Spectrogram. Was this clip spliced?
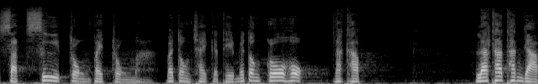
yes; 2 cuts; at 1.6 s, 3.3 s

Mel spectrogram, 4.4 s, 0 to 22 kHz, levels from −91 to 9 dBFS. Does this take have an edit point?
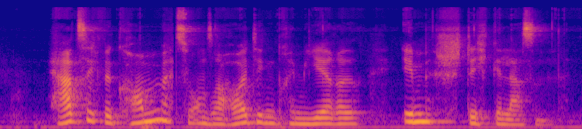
yes; 1 cut; at 1.3 s

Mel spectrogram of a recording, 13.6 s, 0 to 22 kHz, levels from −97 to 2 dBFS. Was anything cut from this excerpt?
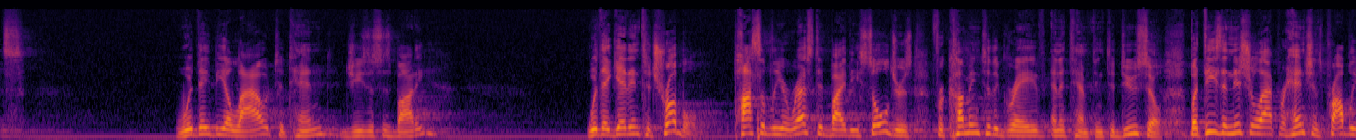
no; 0 cuts

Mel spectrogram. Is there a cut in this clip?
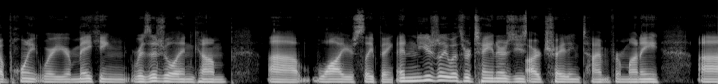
yes; 2 cuts; at 3.9 s, 5.3 s

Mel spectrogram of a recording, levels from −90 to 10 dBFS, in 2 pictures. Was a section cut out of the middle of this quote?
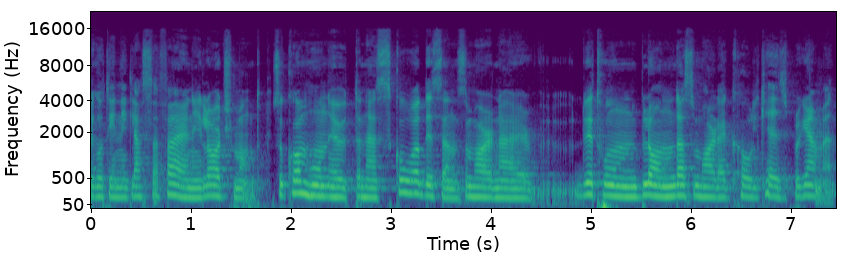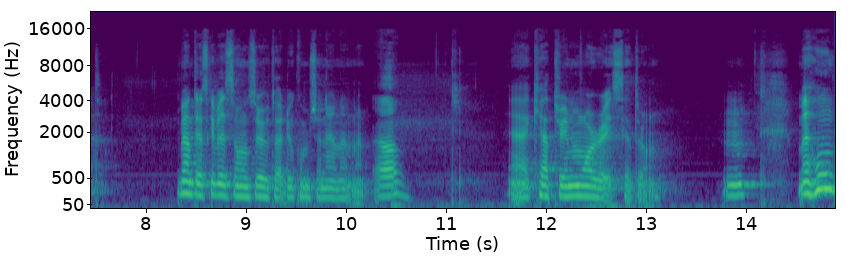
yes; 1 cut; at 1.8 s

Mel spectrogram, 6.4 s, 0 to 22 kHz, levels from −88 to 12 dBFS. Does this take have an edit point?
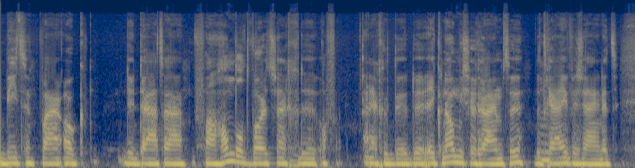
yes; 1 cut; at 3.0 s

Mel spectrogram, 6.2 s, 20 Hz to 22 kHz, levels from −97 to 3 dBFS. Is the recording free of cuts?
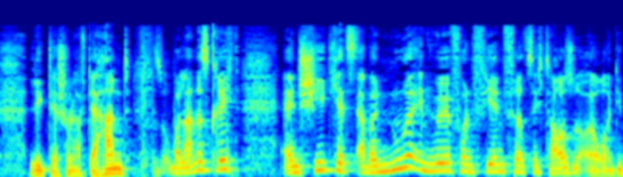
no; 2 cuts; at 1.5 s, 3.6 s

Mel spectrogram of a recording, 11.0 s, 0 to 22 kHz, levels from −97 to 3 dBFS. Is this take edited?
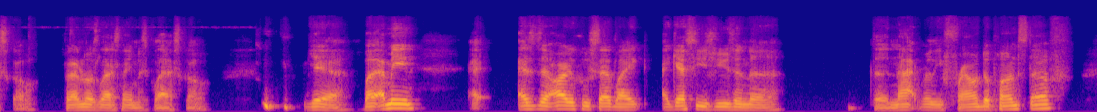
yes; 2 cuts; at 2.6 s, 6.5 s

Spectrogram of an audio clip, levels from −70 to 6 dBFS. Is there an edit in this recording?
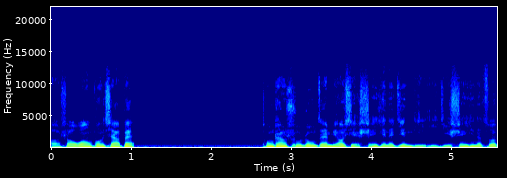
no; 0 cuts

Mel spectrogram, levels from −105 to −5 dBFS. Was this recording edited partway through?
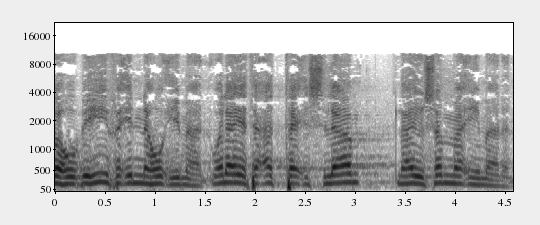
yes; 1 cut; at 3.3 s

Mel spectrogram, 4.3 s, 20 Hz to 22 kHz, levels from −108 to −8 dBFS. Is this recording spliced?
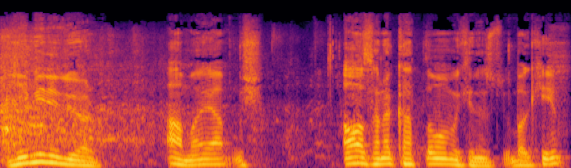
no; 0 cuts

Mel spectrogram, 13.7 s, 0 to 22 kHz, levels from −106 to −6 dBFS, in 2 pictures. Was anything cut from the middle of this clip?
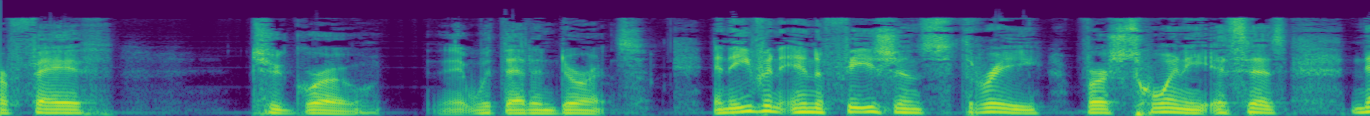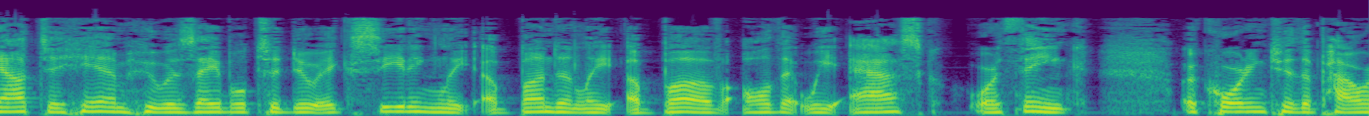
no; 0 cuts

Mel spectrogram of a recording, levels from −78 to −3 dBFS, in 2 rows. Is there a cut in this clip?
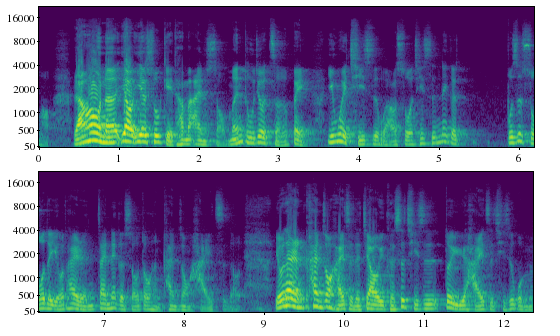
no; 0 cuts

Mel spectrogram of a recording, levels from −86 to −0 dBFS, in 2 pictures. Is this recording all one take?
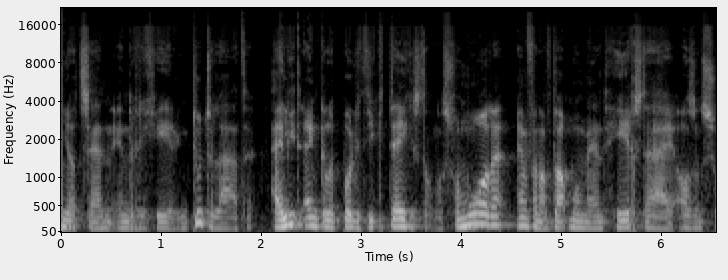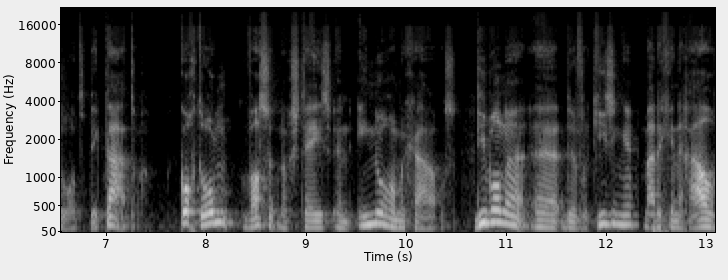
no; 2 cuts; at 8.3 s, 10.6 s

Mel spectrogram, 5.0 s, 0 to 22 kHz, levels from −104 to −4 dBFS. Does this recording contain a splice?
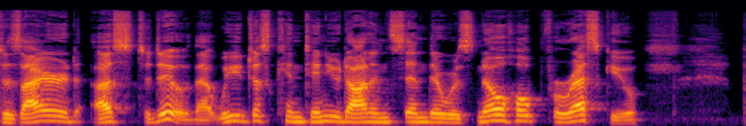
no; 0 cuts

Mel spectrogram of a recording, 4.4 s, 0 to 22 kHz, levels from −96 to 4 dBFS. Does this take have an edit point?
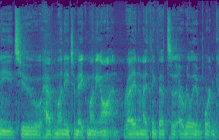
no; 0 cuts

